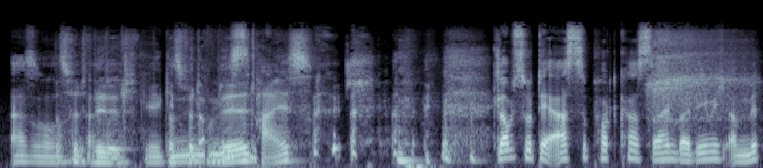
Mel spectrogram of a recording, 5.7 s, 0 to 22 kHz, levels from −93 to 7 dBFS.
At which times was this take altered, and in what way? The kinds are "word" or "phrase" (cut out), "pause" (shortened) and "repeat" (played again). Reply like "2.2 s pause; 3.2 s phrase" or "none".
1.5 s word; 1.9 s word; 3.7 s phrase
